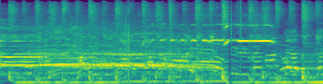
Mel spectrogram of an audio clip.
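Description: Bass-heavy beat played loud through a sound system, with voices singing and calling over it on microphones.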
